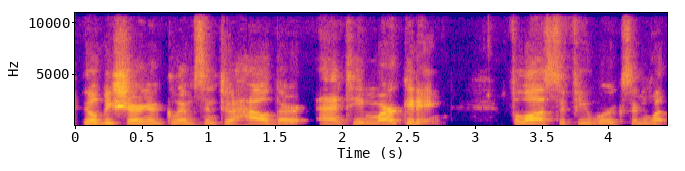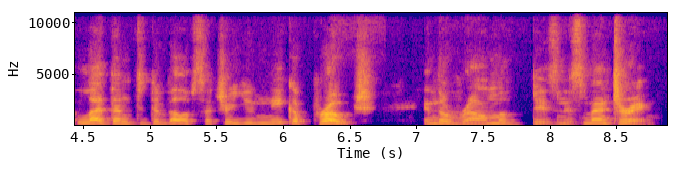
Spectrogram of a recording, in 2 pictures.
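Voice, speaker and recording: A man's voice: medium pitch, lively intonation, brisk, lo-fi sound. A male podcast host with a mid-range voice speaks in grandiose, enthusiastic phrasing. He reads his introduction as a showy script, then moves into the interview questions.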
